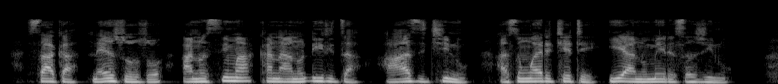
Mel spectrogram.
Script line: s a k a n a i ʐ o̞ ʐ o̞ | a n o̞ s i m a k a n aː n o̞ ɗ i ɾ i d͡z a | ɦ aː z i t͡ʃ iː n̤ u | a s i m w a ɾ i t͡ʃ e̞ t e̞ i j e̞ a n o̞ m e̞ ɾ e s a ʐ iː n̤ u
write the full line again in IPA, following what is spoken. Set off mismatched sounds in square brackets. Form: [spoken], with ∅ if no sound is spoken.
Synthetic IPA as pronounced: s a k a n a i ʐ o̞ ʐ o̞ | a n o̞ s i m a k a n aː n o̞ ɗ i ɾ i d͡z a | ɦ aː z i t͡ʃ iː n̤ u | a s i m w a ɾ i t͡ʃ e̞ t e̞ i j e̞ a n o̞ m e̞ ɾ e s a ʐ iː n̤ u

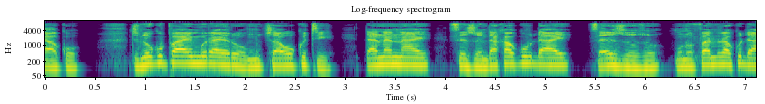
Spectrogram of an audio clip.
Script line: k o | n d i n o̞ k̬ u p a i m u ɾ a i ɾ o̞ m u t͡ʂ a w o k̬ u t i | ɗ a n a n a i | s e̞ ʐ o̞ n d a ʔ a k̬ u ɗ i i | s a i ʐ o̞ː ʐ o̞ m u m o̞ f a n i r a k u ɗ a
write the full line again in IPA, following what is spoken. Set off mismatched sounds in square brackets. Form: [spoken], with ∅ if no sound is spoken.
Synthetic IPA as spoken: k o | n d i n o̞ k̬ u p a i m u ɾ a i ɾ o̞ m u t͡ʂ a w o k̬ u t i | ɗ a n a n a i | s e̞ ʐ o̞ n d a [k] a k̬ u ɗ [a] i | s a i ʐ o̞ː ʐ o̞ m u [n] o̞ f a n i r a k u ɗ a

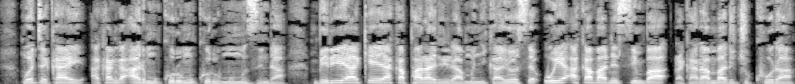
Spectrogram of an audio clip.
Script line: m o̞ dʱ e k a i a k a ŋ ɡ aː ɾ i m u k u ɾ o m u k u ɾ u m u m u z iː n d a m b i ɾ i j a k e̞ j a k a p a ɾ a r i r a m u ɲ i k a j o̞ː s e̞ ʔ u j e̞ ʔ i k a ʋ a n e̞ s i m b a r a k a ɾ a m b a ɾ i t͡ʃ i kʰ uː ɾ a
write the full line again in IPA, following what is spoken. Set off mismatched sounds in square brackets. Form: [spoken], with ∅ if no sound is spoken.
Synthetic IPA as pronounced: m o̞ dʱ e k a i a k a ŋ ɡ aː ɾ i m u k u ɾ [u] m u k u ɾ u m u m u z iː n d a m b i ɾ i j a k e̞ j a k a p a ɾ a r i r a m u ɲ i k a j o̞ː s e̞ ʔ u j e̞ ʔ [a] k a ʋ a n e̞ s i m b a r a k a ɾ a m b a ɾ i t͡ʃ i kʰ uː ɾ a

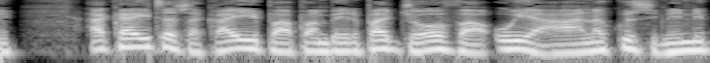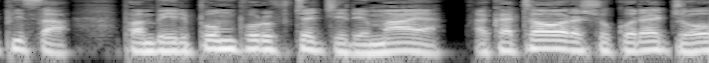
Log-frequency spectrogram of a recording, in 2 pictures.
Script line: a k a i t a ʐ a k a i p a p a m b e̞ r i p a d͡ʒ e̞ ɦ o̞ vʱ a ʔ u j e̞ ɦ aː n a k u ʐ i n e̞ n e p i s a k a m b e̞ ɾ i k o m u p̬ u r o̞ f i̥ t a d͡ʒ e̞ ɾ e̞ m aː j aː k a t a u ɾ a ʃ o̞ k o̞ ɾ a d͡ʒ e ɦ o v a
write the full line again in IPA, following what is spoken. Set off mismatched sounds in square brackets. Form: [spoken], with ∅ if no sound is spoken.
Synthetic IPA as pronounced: a k a i t a ʐ a k a i p a p a m b e̞ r i p a d͡ʒ e̞ ɦ o̞ vʱ a ʔ u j e̞ ɦ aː n a k u ʐ i n e̞ n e p i s a [p] a m b e̞ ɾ i [p] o m u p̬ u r o̞ f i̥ t a d͡ʒ e̞ ɾ e̞ m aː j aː k a t a u ɾ a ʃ o̞ k o̞ ɾ a d͡ʒ e ɦ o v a

